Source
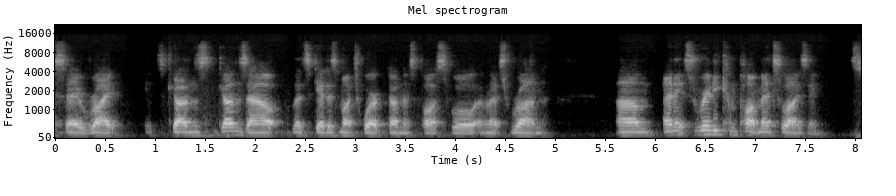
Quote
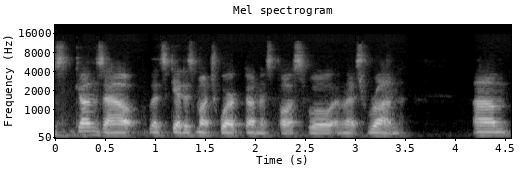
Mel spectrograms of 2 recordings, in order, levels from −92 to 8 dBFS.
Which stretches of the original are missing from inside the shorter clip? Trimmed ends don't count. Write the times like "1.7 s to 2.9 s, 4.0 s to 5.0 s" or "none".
none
